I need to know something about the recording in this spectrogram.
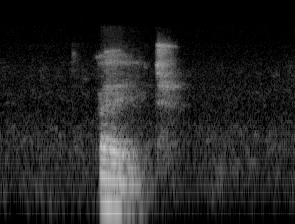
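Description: A man speaks a short phrase calmly.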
